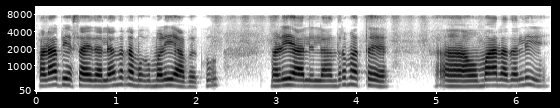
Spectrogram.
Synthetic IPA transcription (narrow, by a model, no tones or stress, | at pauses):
pɐɳabjeːsaːjid̪aːlːeɐnd̪ɐɾenɐmɐɡemɐɭijaːbe̞ːku | mɐɽijaːlilːɐːnd̪ɐɾemɐt̪ːe | ɐʋɐmaːnɐd̪ɐlːi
